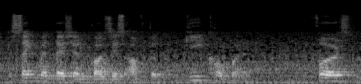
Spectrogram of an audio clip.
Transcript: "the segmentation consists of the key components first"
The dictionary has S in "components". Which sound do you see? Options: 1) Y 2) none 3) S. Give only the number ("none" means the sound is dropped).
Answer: 2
